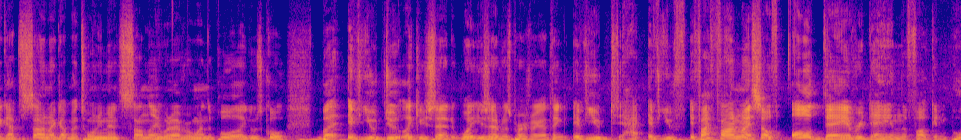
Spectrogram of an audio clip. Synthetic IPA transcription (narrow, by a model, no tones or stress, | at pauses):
ɪɡɑt̪̚ðəsʌ̃naɪɡɑt̚maɪtʰw̥ɛ̃ɾ̃imɪ̃ñɨtsʌ̃nleɪwʌɾɛvə˞wɛ̃ntəpʰulˠlaɪkɨt̚wʌz̥kʰulˠb̥ʌɾɨfjɨdɨlaɪkjɨsɛd̚wʌt͡ʃɨs̬ɛd̚wʌz̥pʰɜ˞fɪk̚taɪθɪ̃ŋkɨfjɨɨfjɨɨfaɪfãɪ̃nmaɪsɛlˠfɔlˠdeɪɛvɹideɪɨ̃nðəfʌkɨ̃ŋpʰ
